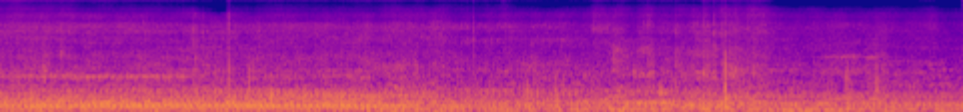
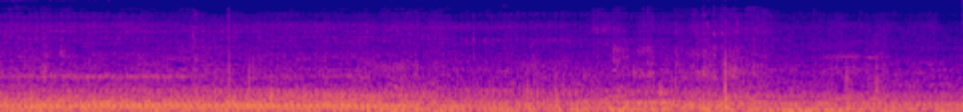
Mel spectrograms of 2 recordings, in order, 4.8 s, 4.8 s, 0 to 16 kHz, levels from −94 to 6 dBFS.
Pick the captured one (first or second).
second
